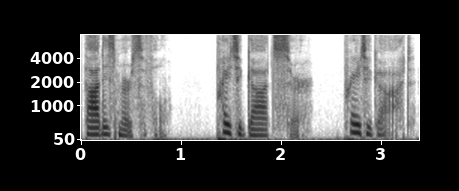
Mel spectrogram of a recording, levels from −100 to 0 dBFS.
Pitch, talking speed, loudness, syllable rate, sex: 190 Hz, 175 wpm, -20 LUFS, 4.8 syllables/s, female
